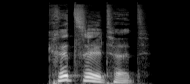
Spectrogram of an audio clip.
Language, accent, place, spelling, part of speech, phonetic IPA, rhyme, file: German, Germany, Berlin, kritzeltet, verb, [ˈkʁɪt͡sl̩tət], -ɪt͡sl̩tət, De-kritzeltet.ogg
- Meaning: inflection of kritzeln: 1. second-person plural preterite 2. second-person plural subjunctive II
